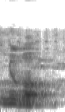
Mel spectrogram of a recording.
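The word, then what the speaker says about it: nouveaux: Entonces, como es el caso del masculino singular, que en este caso sería nuevo, nouveau, nuevos, nouveau. La pronunciación es la misma.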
